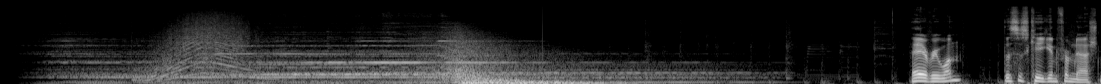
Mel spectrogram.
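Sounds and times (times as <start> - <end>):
held music tones: 0.4 - 7.9
rising and falling sweeping sounds: 0.5 - 7.8.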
